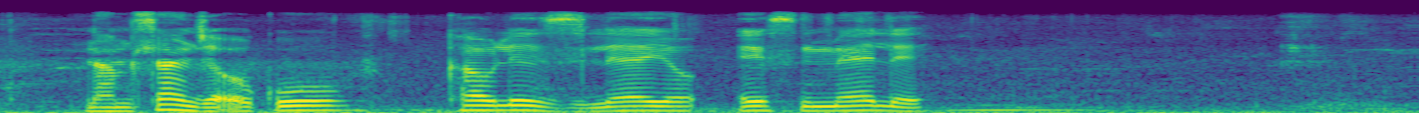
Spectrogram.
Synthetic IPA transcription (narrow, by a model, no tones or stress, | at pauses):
nam̩ɬand͡ʒʱɛ̰ʔokʼu | kʰawulezilɛjɔ | esimɛːlɛ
